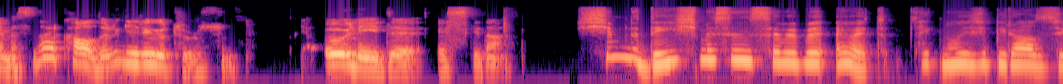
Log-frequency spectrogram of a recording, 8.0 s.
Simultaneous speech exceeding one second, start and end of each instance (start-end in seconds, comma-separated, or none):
none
